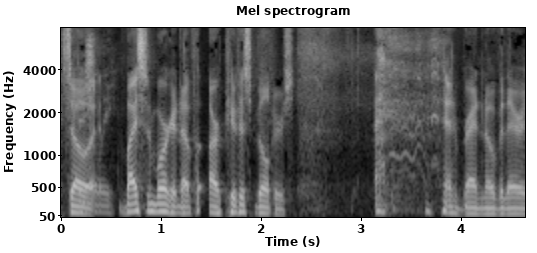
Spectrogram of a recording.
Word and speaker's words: Arbutus: Arbutus. That's the Latin name for Madrone, actually.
